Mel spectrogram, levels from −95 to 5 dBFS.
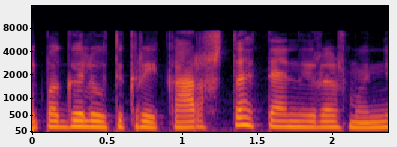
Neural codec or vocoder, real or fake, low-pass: none; real; 7.2 kHz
